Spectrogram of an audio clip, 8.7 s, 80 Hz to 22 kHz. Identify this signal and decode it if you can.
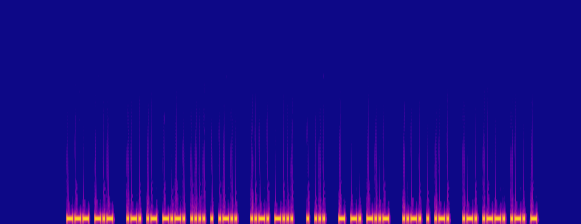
Morse code, heard as a keyed tone, about 40 wpm, 700 Hz. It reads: OK RACHEL FB ES TNX FER RPRT
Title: Practice QSO - Exchange 2 - Info - 40wpm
